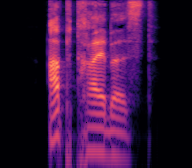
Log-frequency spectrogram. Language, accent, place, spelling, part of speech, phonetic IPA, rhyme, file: German, Germany, Berlin, abtreibest, verb, [ˈapˌtʁaɪ̯bəst], -aptʁaɪ̯bəst, De-abtreibest.ogg
- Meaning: second-person singular dependent subjunctive I of abtreiben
